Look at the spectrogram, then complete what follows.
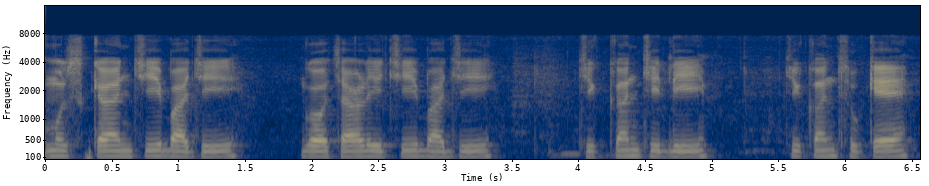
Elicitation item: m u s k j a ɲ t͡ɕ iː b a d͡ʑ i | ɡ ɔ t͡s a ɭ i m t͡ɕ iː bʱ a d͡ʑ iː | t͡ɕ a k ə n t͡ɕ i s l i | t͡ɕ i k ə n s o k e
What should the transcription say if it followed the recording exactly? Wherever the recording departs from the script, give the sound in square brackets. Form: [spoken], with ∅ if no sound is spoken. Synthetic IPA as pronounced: m u s k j a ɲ t͡ɕ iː b a d͡ʑ i | ɡ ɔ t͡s a ɭ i [∅] t͡ɕ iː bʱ a d͡ʑ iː | t͡ɕ [i] k ə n t͡ɕ i [∅] l i | t͡ɕ i k ə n s [u] k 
